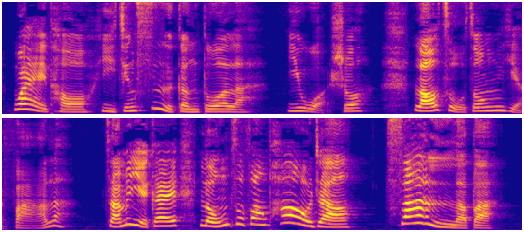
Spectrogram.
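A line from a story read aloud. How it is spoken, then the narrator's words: Laughing. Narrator (Chinese): 凤姐儿笑道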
